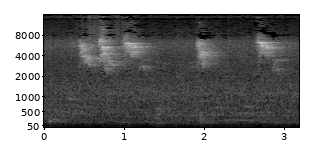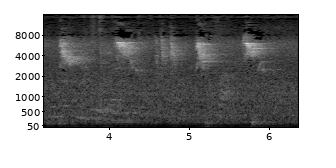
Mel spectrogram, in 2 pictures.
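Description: A bird chirping repeatedly: short, high notes that drop in pitch, about one every half-second to second.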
